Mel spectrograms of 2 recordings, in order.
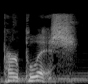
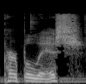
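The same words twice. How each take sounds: First: The word is said with two syllables. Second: The word is said with three syllables. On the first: The speaker calls it right. "And you're saying it's Purplish" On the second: The speaker calls it wrong. "I was saying Purplish"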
